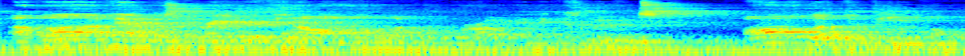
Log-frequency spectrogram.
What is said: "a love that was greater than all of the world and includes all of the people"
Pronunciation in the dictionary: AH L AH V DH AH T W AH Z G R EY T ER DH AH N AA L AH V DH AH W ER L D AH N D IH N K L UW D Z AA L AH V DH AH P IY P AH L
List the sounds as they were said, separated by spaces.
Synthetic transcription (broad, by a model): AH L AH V DH AH T W AH Z G R EY T ER DH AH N AA L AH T DH AH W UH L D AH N IH N K L UW D Z AA L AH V DH AH P IY P L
